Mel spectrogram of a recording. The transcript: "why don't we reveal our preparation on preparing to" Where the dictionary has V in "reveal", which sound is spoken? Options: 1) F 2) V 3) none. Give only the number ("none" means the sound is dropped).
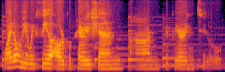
1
